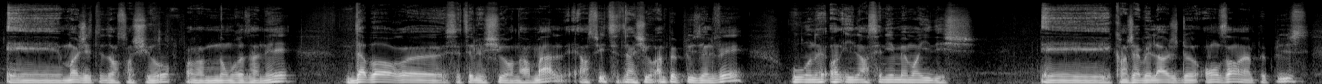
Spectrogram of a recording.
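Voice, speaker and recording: Gravelly-voiced French rabbi in his sixties. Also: deep voice, mellow. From France. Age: 60s. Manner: halting, with many fillers and restarts. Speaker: rabbi interviewed. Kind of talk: reminiscing interview.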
